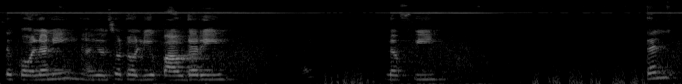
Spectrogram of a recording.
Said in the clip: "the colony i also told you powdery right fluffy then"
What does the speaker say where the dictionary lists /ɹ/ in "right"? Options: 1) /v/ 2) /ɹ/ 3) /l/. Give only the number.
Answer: 3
